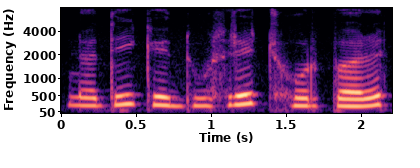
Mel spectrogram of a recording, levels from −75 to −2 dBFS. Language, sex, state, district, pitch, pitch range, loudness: Hindi, female, Bihar, Patna, 225 Hz, 215-245 Hz, -15 LUFS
